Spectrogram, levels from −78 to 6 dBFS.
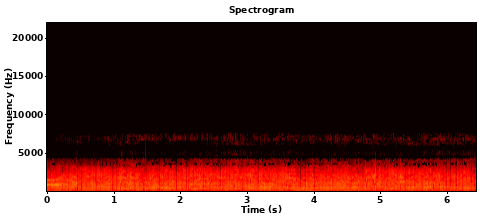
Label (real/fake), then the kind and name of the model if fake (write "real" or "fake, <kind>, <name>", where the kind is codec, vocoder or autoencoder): fake, vocoder, HiFi-GAN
